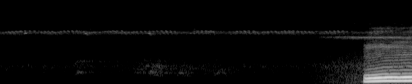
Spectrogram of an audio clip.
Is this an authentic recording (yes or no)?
no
